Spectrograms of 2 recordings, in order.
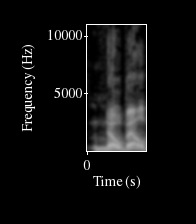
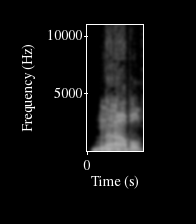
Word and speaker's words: Nobel: oh my God Robbie she mispronounces Nobel Prize did you guys catch this Noel prize yeah she goes you turn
